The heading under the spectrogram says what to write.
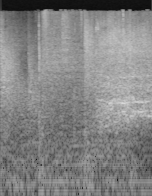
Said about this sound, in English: You hear crack, crack, crack, gunfire. The terror, the bullets.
